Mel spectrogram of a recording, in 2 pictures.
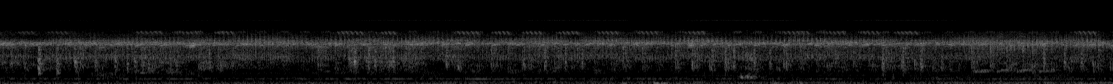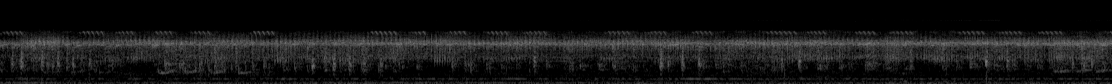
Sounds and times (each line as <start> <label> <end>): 0.0 Various frogs chirping 22.2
